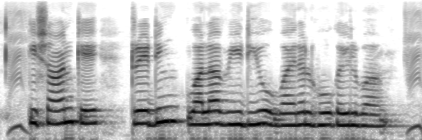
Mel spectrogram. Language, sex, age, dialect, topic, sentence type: Bhojpuri, female, 18-24, Southern / Standard, agriculture, question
